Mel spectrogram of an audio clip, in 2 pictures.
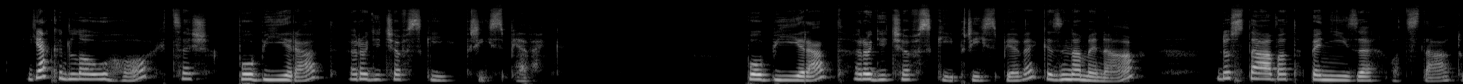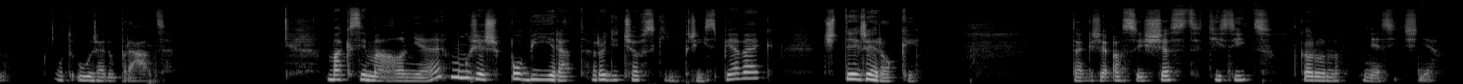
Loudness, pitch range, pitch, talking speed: -30 LUFS, 185-245 Hz, 220 Hz, 60 wpm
